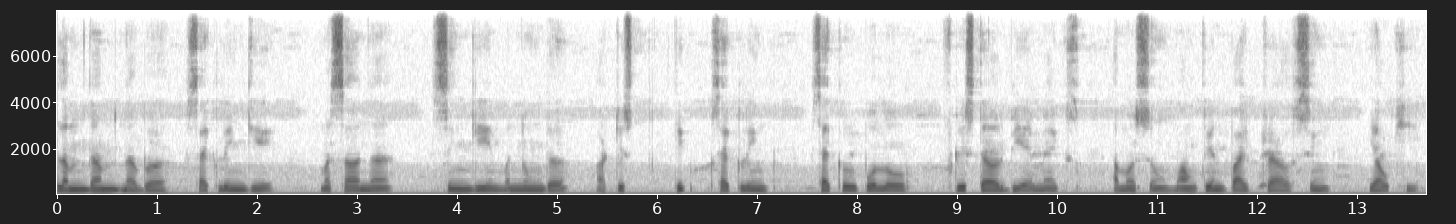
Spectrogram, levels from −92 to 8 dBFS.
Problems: background sounds at intervals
